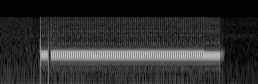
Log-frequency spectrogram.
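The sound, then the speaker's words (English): A telephone dial tone sounds while a call is being redialed: a single steady, even tone that starts with a brief break, holds for about two seconds, then cuts off cleanly into silence. “Let me dial back up. Here we go. Stand by.”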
